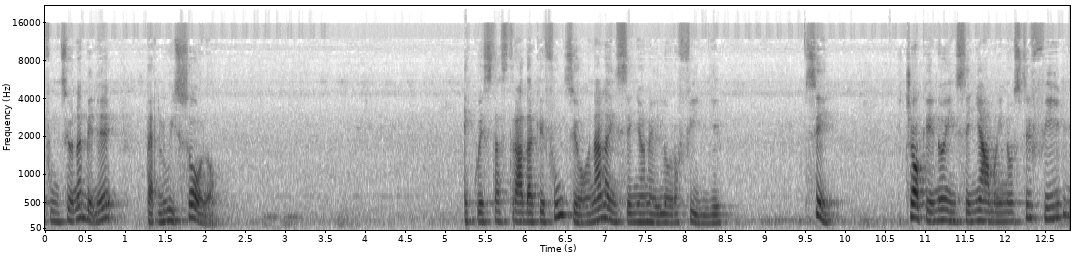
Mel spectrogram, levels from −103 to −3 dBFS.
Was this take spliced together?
no; 0 cuts

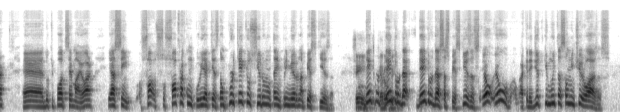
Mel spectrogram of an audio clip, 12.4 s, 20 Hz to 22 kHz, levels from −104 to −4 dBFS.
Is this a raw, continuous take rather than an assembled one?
yes; 0 cuts

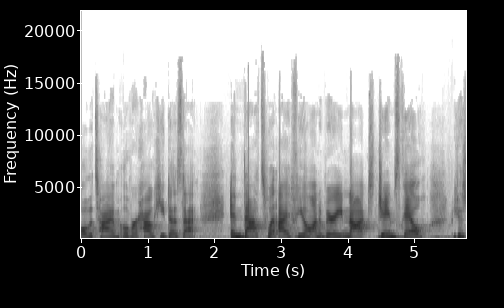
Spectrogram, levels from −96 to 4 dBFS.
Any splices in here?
no; 0 cuts

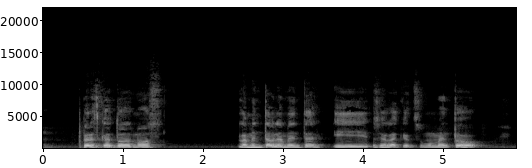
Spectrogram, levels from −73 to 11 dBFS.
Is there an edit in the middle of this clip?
yes; 2 cuts; at 3.6 s, 4.1 s

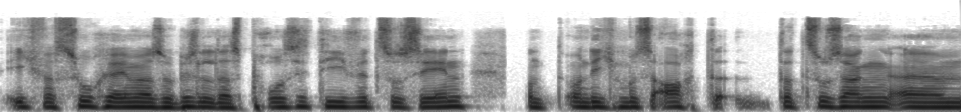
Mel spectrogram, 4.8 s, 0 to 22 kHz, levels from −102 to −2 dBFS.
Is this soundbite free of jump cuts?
no; 1 cut; at 2.5 s

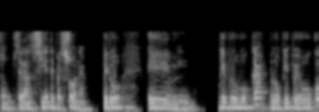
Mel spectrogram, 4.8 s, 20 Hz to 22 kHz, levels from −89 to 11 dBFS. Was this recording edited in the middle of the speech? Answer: yes; 2 cuts; at 1.5 s, 3.3 s

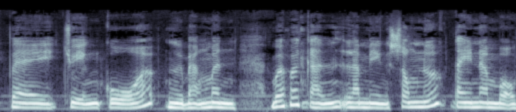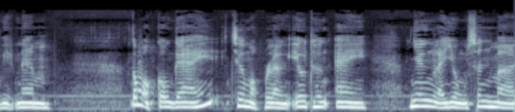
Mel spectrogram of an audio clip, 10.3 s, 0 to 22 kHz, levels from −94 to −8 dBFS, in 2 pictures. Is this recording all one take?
yes; 0 cuts

